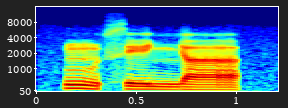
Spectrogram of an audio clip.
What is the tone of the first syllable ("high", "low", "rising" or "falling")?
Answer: falling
